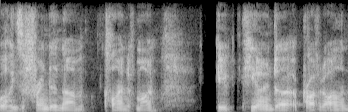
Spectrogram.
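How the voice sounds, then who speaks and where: Speaking at a moderate pace with an Australian accent, a man uses a very deep, low pitch and ordinary pitch variation. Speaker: software developer. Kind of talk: casual chat. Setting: call.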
